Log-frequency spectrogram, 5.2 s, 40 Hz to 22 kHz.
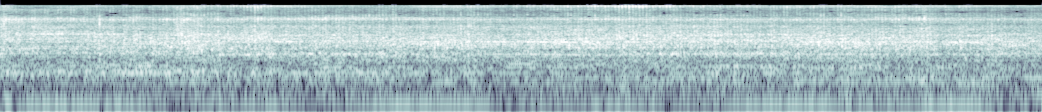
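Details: Roomba 694 running on carpet, where the noise only happens: a steady rough grinding hiss with gritty ratchet-like chatter under the motor from the brush area; cause not yet clear.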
